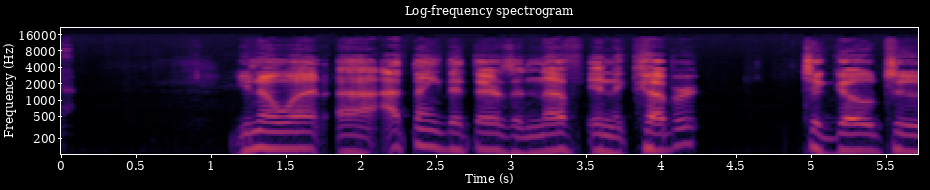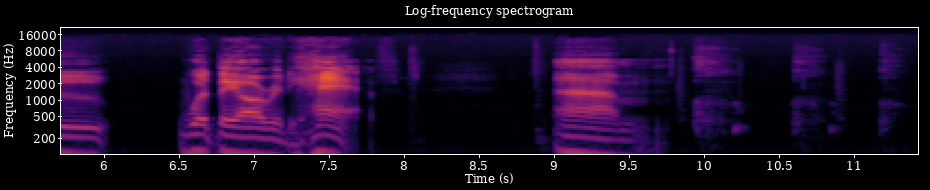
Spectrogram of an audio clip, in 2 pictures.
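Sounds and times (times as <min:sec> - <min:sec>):
speech: 0:01.2 - 0:04.3, 0:05.0 - 0:07.8, 0:09.0 - 0:09.7
loud harsh cough: 0:09.9 - 0:11.4.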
